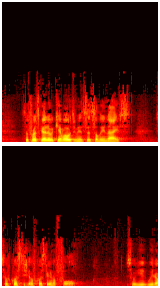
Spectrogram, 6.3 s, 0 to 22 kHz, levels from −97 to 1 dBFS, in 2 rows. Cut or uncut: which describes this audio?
uncut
